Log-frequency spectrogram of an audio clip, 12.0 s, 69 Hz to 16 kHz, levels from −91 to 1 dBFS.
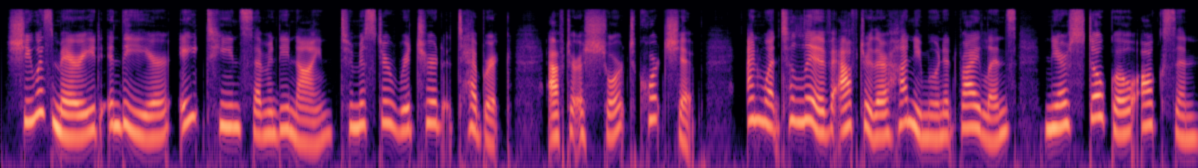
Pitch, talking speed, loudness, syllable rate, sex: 240 Hz, 145 wpm, -22 LUFS, 4.2 syllables/s, female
